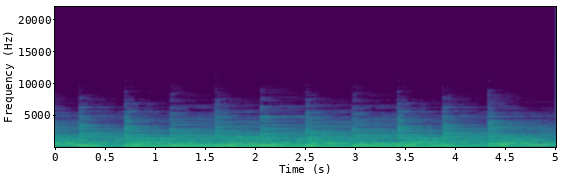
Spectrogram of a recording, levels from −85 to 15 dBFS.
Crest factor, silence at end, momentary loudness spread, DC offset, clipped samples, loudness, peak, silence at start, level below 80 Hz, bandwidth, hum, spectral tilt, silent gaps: 12 dB; 0 s; 3 LU; 0.2%; under 0.1%; -15 LUFS; -2 dBFS; 0 s; -46 dBFS; 7.2 kHz; none; -7 dB/octave; none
